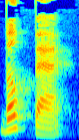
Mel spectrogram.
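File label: "bookbag", English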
